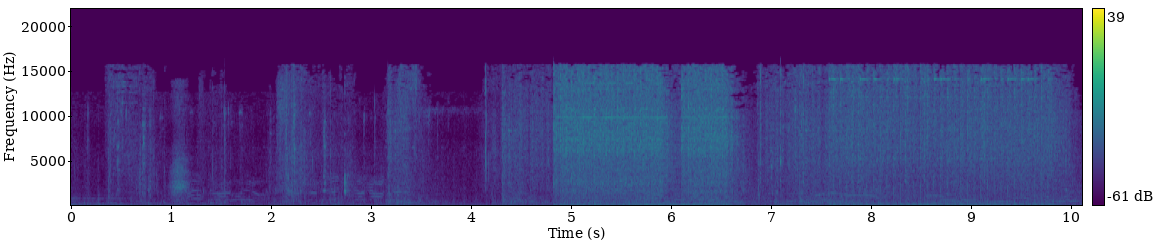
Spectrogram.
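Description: Rapid gunfire from an M4 rifle in The Division video game, dense bursts of shots with mechanical clatter running throughout, growing louder and heavier midway, with a person talking over it.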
